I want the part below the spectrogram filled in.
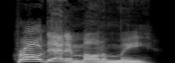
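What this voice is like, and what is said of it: Put-on Creole accent. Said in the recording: “my Creole accent ... Gotta get that upper emphasis.”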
